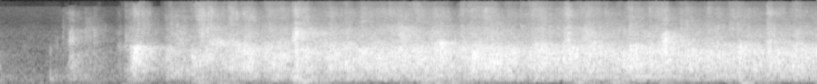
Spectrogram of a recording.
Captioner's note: audience applauding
